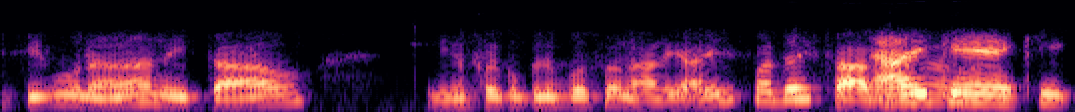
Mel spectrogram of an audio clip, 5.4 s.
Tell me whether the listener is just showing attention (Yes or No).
No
